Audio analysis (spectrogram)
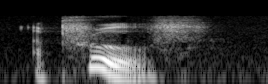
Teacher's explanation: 2 syllables, stress on the second.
